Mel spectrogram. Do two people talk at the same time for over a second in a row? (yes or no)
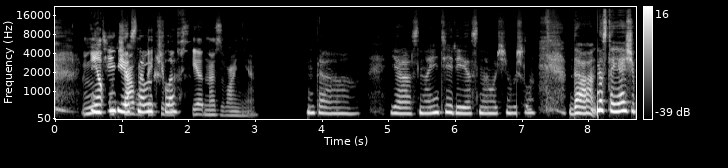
yes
